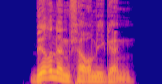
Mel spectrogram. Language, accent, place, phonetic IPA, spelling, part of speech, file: German, Germany, Berlin, [ˈbɪʁnənˌfœʁmɪɡn̩], birnenförmigen, adjective, De-birnenförmigen.ogg
- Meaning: inflection of birnenförmig: 1. strong genitive masculine/neuter singular 2. weak/mixed genitive/dative all-gender singular 3. strong/weak/mixed accusative masculine singular 4. strong dative plural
